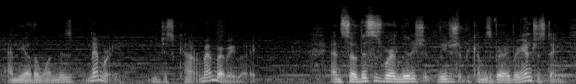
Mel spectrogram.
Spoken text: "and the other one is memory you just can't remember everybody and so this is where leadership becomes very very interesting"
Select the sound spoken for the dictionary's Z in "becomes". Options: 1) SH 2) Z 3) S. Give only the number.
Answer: 2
